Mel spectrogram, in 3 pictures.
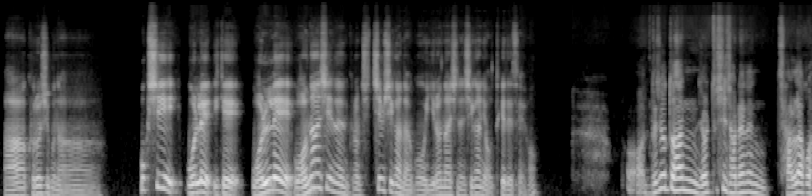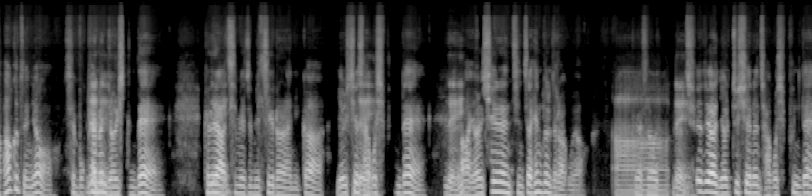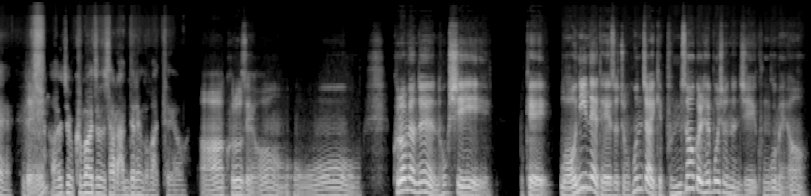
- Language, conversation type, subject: Korean, advice, 밤에 잠들기 어려워 수면 리듬이 깨졌을 때 어떻게 해야 하나요?
- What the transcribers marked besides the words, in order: other background noise; static; tapping; distorted speech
